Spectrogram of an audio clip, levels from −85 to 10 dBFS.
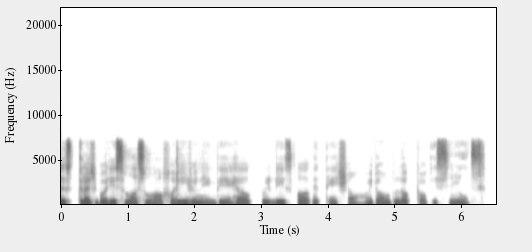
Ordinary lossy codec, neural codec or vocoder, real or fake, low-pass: none; codec, 16 kHz, 1 kbps, FunCodec, trained on Chinese and English, 50 frames a second; fake; 7.2 kHz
